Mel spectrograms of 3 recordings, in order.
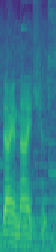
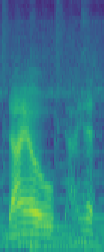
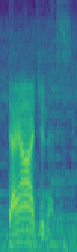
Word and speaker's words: Diogenes: But very much like, I keep saying Dionysius. I'm mispronouncing his name, but Diogenes. I don't know why I have trouble pronouncing that. Diogenes.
